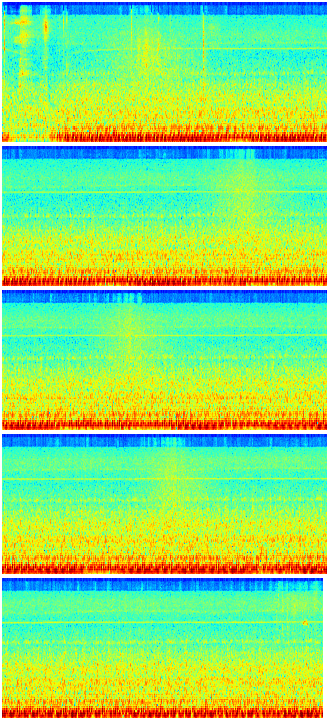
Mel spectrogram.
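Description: A stock semi truck in American Truck Simulator pulls hard as it accelerates, its deep diesel drone steady and loud for the whole stretch with a low rumbling hum underneath.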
